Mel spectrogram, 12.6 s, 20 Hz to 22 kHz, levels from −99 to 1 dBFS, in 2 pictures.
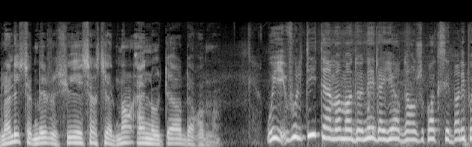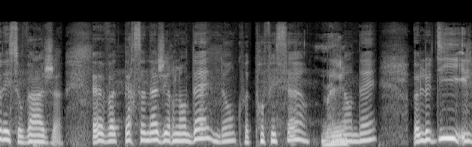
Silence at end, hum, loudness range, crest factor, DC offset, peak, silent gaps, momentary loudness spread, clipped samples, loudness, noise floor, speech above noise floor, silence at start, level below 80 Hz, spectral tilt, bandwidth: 0 s; none; 3 LU; 14 dB; under 0.1%; -6 dBFS; none; 9 LU; under 0.1%; -19 LUFS; -50 dBFS; 32 dB; 0 s; -54 dBFS; -7 dB/octave; 12 kHz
